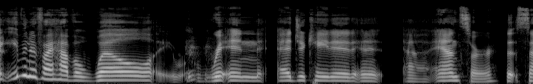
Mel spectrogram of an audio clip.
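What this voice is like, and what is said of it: Usual voice. Nothing is said of it.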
